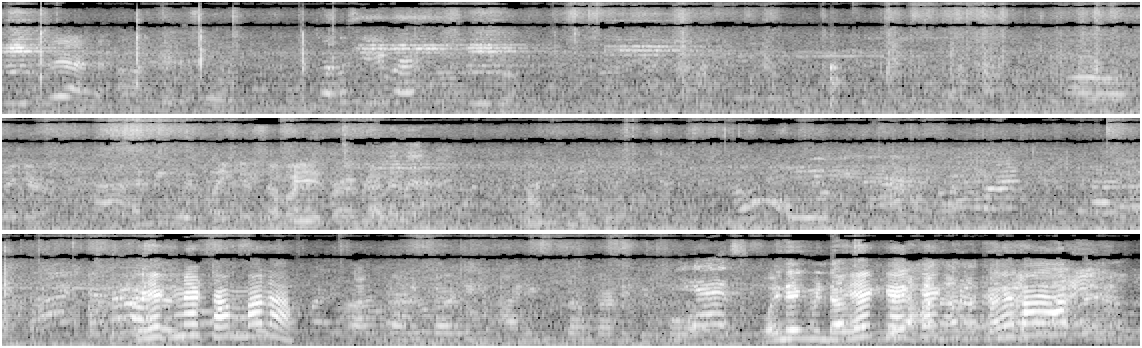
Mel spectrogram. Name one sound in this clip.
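A group of young men and women chat close by.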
